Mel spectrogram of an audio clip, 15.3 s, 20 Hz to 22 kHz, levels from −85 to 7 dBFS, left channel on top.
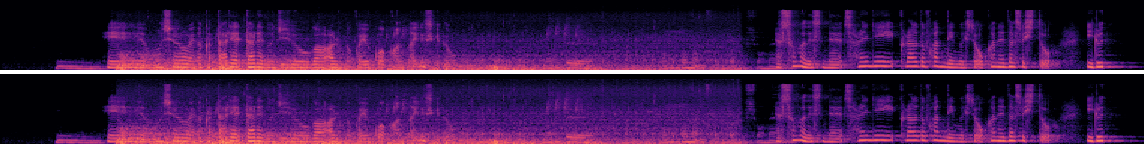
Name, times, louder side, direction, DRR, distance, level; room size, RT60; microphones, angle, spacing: voice 1, 0.7-1.4 6.3-6.9 7.2-7.9 8.8-10.5, right 1 dB, 55° right, 7 dB, 0.9 m, -35 dB
voice 2, 1.4-6.1 10.3-14.7, left 1 dB, 10° left, 10 dB, 0.7 m, -26 dB
sound 1, 1.5-9.9, right 1 dB, 25° right, 0.8 m, -27 dB
20.0 x 7.7 x 9.1 m, 0.79 s
head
